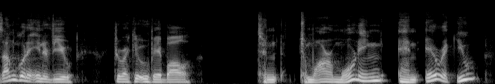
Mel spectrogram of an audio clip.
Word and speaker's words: Uwe Boll: How do you pronounce it? Uwe Ball? When you interviewed him? Uwe Boll.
